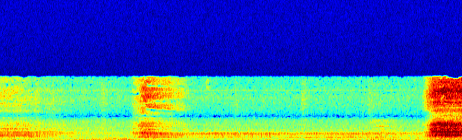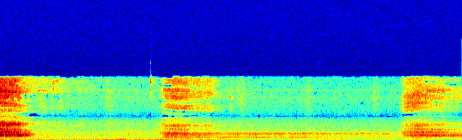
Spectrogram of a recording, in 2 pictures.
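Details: Sternocleidomastoid, an accessory breathing muscle, recorded with a SpikerBox: EMG of its activity during breathing, turned into sound as bursts of crackling static every few seconds over a steady hiss.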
